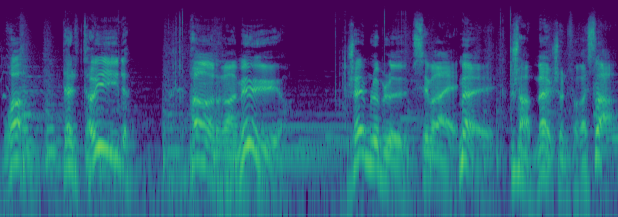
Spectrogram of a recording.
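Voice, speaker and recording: A man's voice: medium pitch, wildly swooping pitch, slow, sharp tone, heavily acted. A man voicing a big, strong, eager and boastful toy in a children's cartoon, theatrical in delivery, with music behind. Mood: indignant.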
